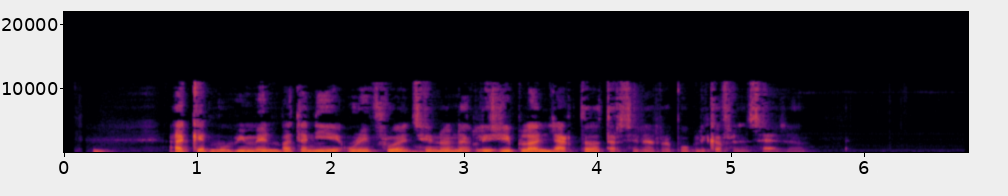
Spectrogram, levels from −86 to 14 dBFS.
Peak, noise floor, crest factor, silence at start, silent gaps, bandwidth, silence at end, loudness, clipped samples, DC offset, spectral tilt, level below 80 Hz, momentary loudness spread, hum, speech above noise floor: -2 dBFS; -70 dBFS; 24 dB; 0.2 s; none; 11.5 kHz; 1.25 s; -24 LUFS; under 0.1%; under 0.1%; -4.5 dB/octave; -78 dBFS; 15 LU; none; 46 dB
